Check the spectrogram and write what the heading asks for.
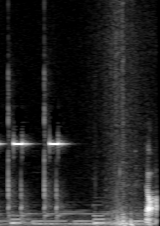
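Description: Instant Pot electric pressure cooker's control panel beeping as its timer button is pressed repeatedly to set the cook time, short high beeps a few tenths of a second apart that stop just under a second in.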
